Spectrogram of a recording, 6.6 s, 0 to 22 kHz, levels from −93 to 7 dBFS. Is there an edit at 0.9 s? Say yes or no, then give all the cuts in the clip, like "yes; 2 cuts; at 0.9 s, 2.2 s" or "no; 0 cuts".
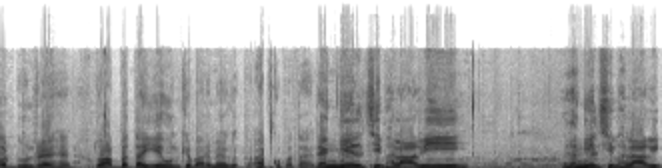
yes; 1 cut; at 0.9 s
